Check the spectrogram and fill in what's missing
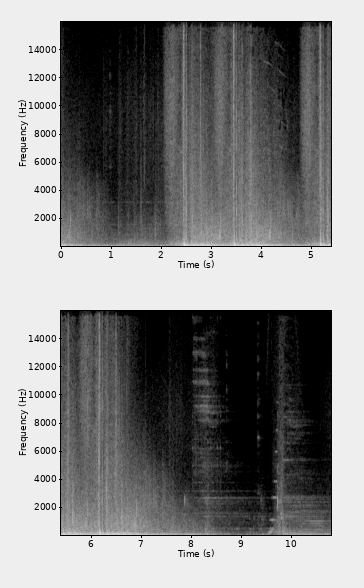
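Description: Booming blasts from the Confringo blasting spell in the Hogwarts Legacy video game, two big rumbling explosions a few seconds apart, each rolling on and fading before crackling debris.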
